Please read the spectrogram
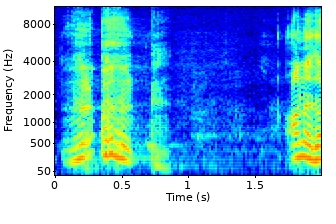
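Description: A man clears his throat into a microphone, two short bursts close together, and about a second later begins to speak.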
